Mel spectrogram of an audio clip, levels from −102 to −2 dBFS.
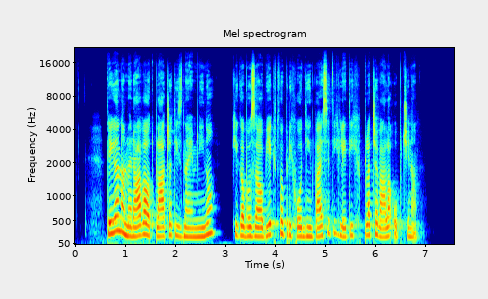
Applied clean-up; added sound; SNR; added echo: neural mask model Resemble Enhance denoiser.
